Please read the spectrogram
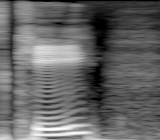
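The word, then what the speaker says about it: Key (χ): They released Kingdom Hearts Key, and it was like the X symbol that's pronounced like key.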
